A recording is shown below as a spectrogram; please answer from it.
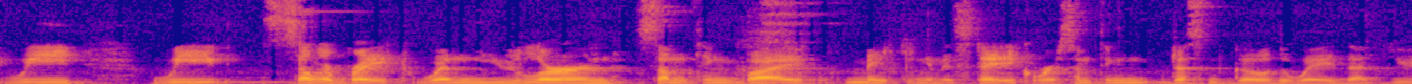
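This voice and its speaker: A man's voice: on the low side, vocal fry, a bit bright. A man answering at a seminar panel about his program, rambling a little and correcting himself as he goes. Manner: rambling, self-correcting, laughs lightly.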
